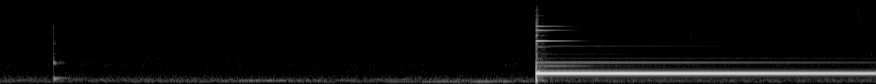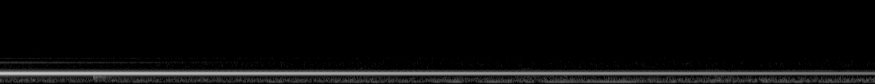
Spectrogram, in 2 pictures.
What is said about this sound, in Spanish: Volverás a escuchar la campana. Date cuenta del momento en el que dejas de escuchar el sonido.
